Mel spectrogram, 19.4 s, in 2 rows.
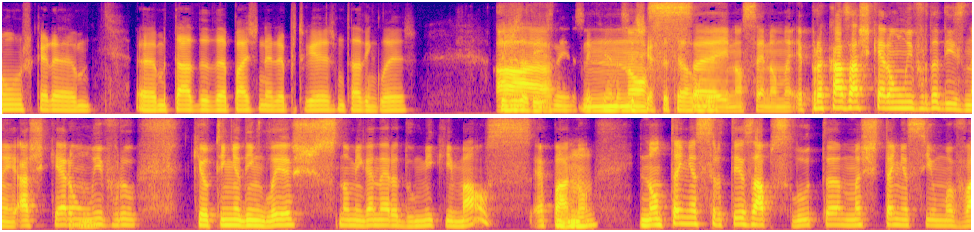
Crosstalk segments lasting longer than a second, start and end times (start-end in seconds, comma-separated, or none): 5.0-7.3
